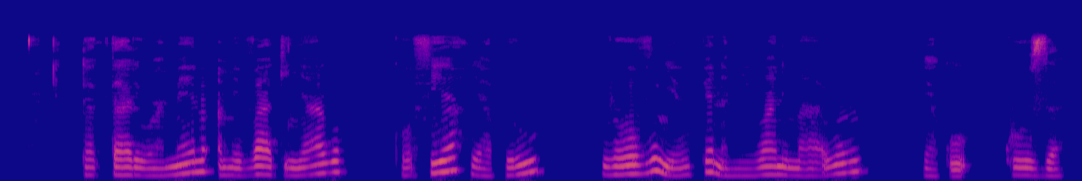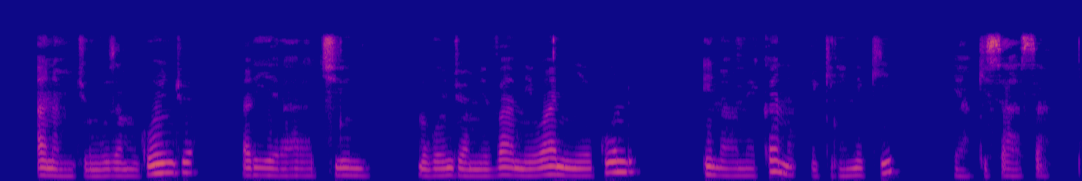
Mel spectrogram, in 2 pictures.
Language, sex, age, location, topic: Swahili, female, 36-49, Kisumu, health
